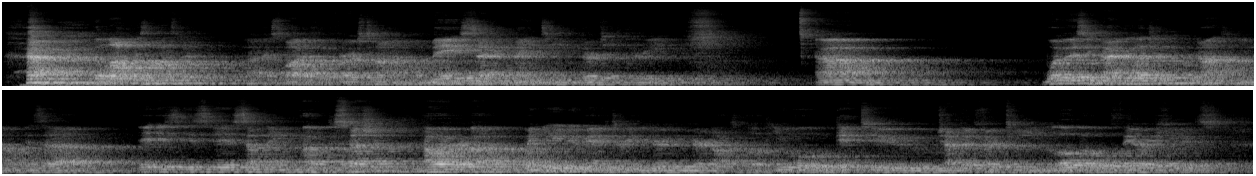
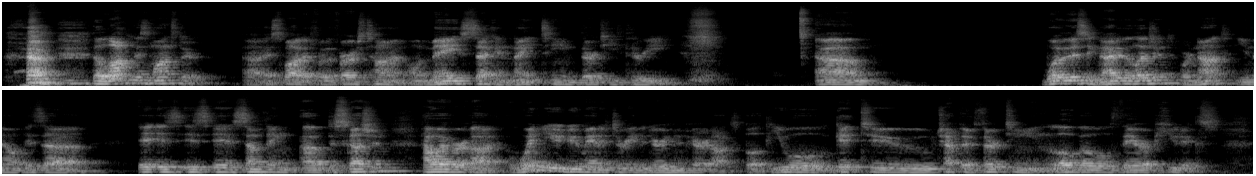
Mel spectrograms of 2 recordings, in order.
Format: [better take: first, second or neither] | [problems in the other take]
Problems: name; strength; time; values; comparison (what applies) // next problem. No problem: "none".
second | room echo; strong; dies away in 2.6 s; slight in the second // off-mic speech; far; far in the second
